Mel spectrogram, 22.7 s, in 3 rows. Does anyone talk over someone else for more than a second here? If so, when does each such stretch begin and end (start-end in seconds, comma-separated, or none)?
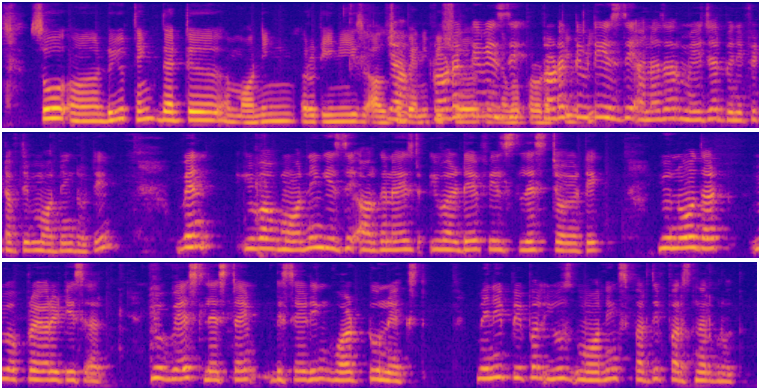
3.8-5.9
